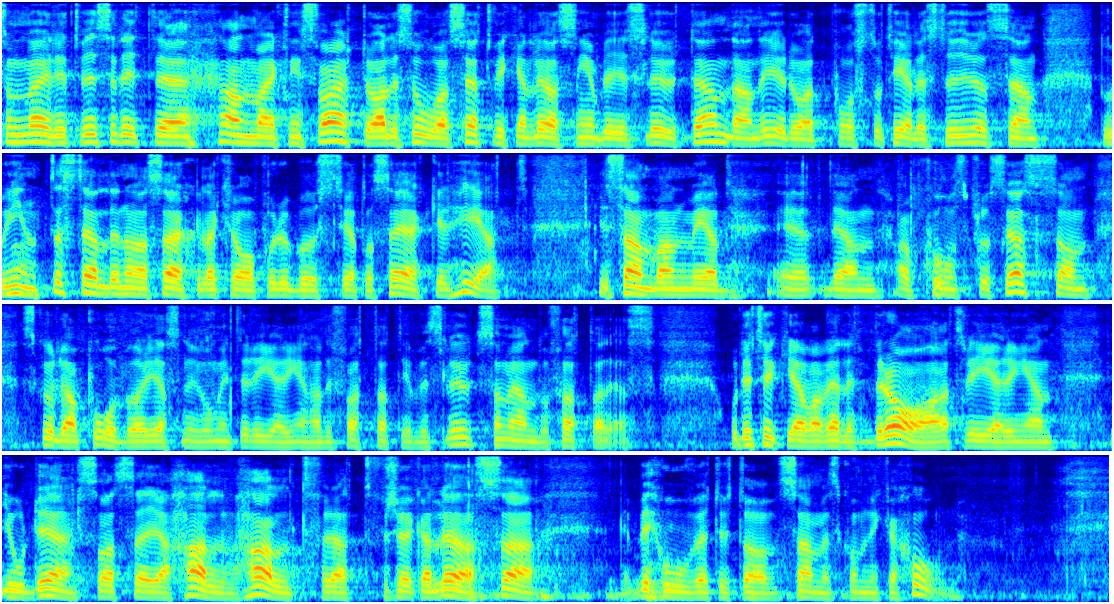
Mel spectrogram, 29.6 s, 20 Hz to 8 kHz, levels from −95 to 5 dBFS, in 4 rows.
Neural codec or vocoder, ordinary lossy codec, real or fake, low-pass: codec, 16 kHz, 16 kbps, FunCodec, trained on LibriTTS, 50 frames a second; none; fake; none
